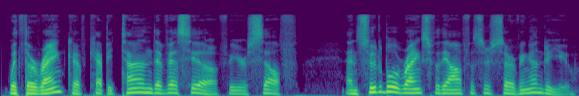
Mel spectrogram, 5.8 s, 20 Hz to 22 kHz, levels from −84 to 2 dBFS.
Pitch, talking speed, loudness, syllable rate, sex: 145 Hz, 185 wpm, -18 LUFS, 5.7 syllables/s, male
